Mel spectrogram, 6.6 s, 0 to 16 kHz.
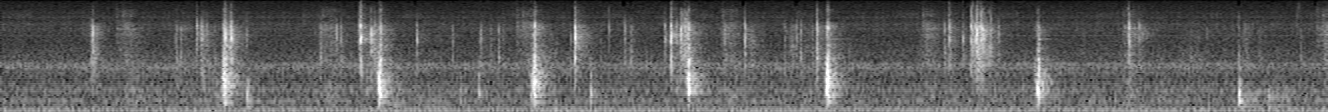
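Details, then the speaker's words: Nikon Zf camera body, nearly new with 490 shutter actuations, fitted with a Tamron lens: light irregular clicks and clunks about every half second as the body is moved; the unlocked in-body stabilised sensor shifting freely, which is normal. "The sensor moves within the camera and it's meant to."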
